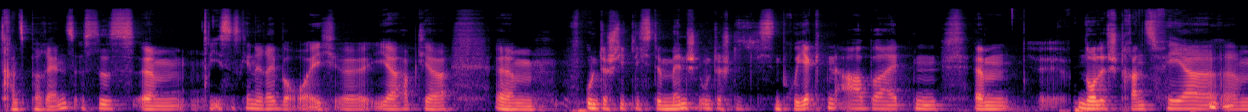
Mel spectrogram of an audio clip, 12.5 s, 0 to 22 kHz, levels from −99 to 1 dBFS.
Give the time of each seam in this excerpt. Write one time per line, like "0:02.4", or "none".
0:02.1
0:07.0
0:10.7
